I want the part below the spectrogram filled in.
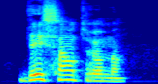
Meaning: plural of décentrement
- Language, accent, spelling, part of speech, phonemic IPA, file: French, Canada, décentrements, noun, /de.sɑ̃.tʁə.mɑ̃/, LL-Q150 (fra)-décentrements.wav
